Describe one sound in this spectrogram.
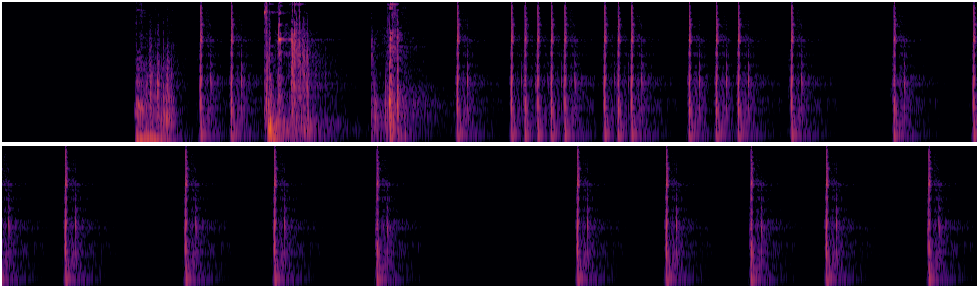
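Short soft clicks tick one after another as a menu selection moves.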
